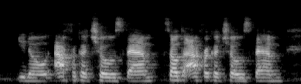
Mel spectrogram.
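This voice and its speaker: In a Canadian accent, a woman with a fairly low voice and a bright, sharp tone speaks at a moderate pace. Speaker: channel host, interviewer. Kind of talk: live stream interview.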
